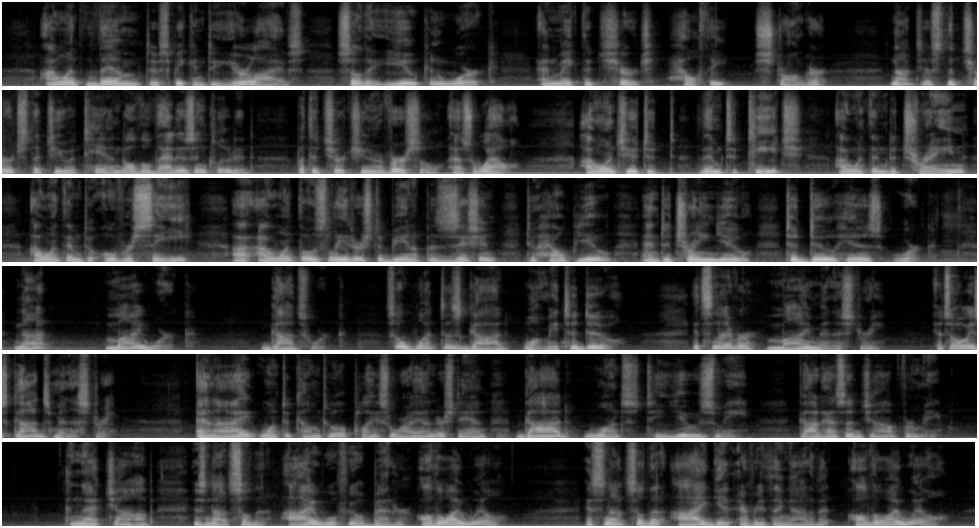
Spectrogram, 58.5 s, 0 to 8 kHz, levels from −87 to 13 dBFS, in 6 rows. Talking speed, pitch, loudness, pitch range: 145 wpm, 130 Hz, -21 LUFS, 115-145 Hz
